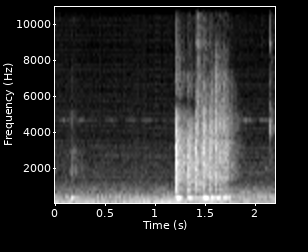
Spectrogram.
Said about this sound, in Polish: rzuć sobie K6 na Fortune.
